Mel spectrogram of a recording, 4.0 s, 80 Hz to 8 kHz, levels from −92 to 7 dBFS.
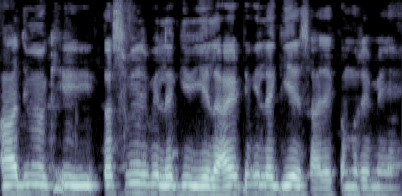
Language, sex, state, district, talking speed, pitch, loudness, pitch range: Rajasthani, male, Rajasthan, Churu, 210 wpm, 130 Hz, -17 LUFS, 115-130 Hz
